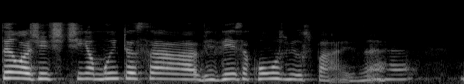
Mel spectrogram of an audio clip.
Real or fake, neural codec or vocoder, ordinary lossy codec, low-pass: fake; codec, 16 kHz, 4 kbps, FunCodec, trained on Chinese and English, 50 frames a second; AAC, 32 kbps; 7.2 kHz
